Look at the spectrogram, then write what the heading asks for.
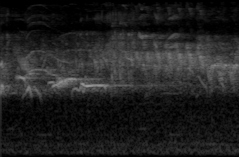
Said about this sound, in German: Hübsches Vogelgezwitscher bei den Aufnahmen. Ja? Ja, wir hatten die Fenster auf.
